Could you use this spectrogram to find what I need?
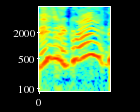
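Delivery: put-on very high delighted child; delighted kid. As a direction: gush over the doll. Boy shows the doll.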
